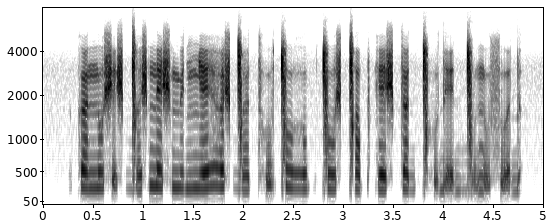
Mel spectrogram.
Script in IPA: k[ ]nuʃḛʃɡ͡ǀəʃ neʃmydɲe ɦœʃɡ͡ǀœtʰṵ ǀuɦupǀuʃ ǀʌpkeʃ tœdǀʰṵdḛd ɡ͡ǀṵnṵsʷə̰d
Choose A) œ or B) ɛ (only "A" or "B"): A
